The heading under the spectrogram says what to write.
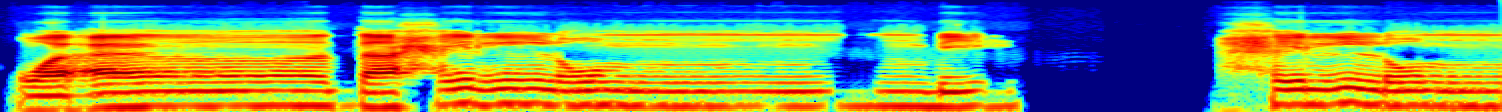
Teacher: memang ketika tanwin bertemu dengan ba maka dia menjadi hukum ikqlab maka diubah bunyinya bukan Nun tapi mim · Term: hukum iklab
